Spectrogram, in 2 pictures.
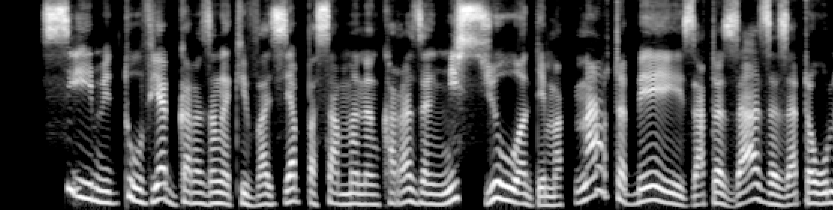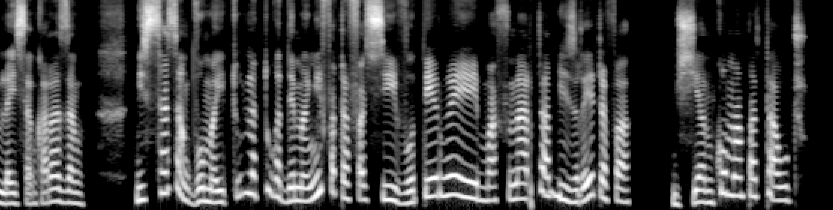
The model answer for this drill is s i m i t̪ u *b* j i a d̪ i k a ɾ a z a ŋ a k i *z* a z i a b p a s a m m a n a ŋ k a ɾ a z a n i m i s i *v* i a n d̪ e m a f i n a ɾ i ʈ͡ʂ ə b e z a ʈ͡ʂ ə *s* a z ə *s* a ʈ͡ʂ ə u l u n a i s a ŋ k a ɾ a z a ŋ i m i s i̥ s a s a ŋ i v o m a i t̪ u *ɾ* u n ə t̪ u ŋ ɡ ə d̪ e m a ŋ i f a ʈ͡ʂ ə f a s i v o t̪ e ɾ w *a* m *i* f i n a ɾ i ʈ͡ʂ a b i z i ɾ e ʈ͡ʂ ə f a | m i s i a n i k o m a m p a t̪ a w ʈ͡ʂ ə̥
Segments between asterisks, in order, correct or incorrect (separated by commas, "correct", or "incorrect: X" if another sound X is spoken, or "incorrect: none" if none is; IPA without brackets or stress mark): incorrect: v, incorrect: v, incorrect: z, incorrect: z, incorrect: z, incorrect: l, incorrect: e, incorrect: a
